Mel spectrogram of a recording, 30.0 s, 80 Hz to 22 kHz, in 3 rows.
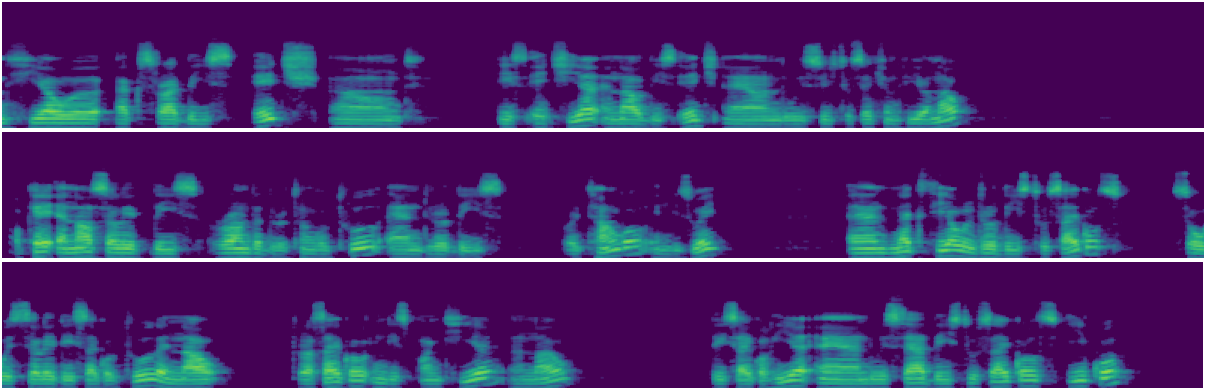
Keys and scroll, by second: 17.3 alt+Tab.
